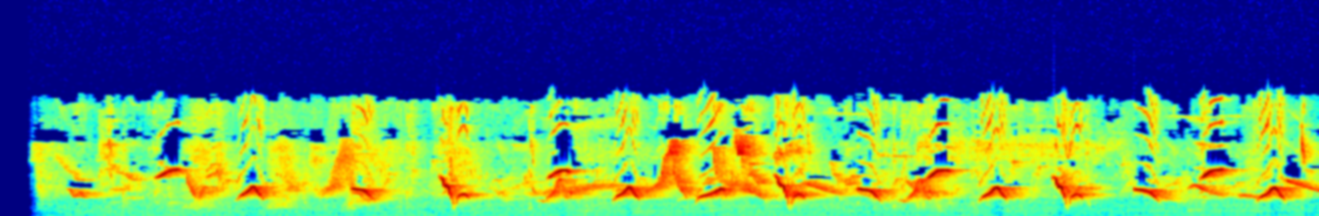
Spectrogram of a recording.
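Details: Young red-crested cardinal singing: a varied run of clear, sweeping whistled phrases with rising and falling slurs, delivered in short bursts about every two seconds, quiet background.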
